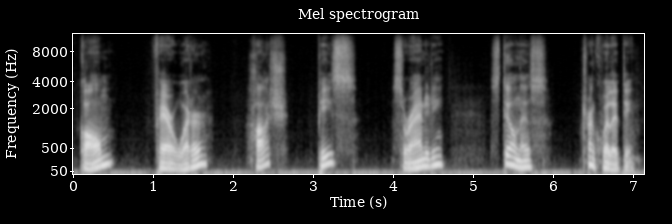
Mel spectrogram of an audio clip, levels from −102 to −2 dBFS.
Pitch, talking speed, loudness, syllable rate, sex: 120 Hz, 65 wpm, -20 LUFS, 4.1 syllables/s, male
